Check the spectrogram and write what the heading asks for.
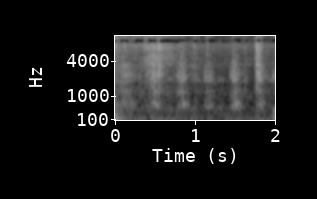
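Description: A senior Shih Tzu panting faintly.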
